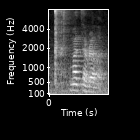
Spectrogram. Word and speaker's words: mozzarella: is how it's pronounced, is mozzarella, okay?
